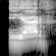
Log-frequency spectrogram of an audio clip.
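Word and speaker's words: heir: तो इसको पढ़ते हैं ये ईयर पढ़ते हैं। ई से आप पढ़ोगे और इसमें एच हो जाता है साइलेंट। ठीक है? तो ये ईयर पढ़ा जाता है। तो यह आप पढ़ना सीखो। जिस तरह ऑनेस्टी में एच साइलेंट हो जाएगा। वैसे ही ईयर में एच साइलेंट हो जाता है।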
